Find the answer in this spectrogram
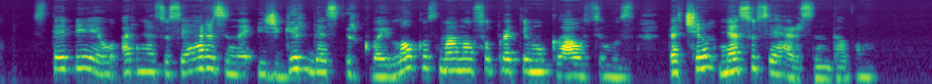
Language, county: Lithuanian, Vilnius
